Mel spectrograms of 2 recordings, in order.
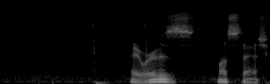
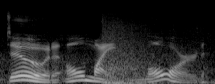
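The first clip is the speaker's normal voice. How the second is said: exasperated outburst; 2 semitones higher, 9 dB louder, slower than usual. Real, not acted. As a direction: exclaim loudly in overwhelmed disbelief. Reacting to chaos in game.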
